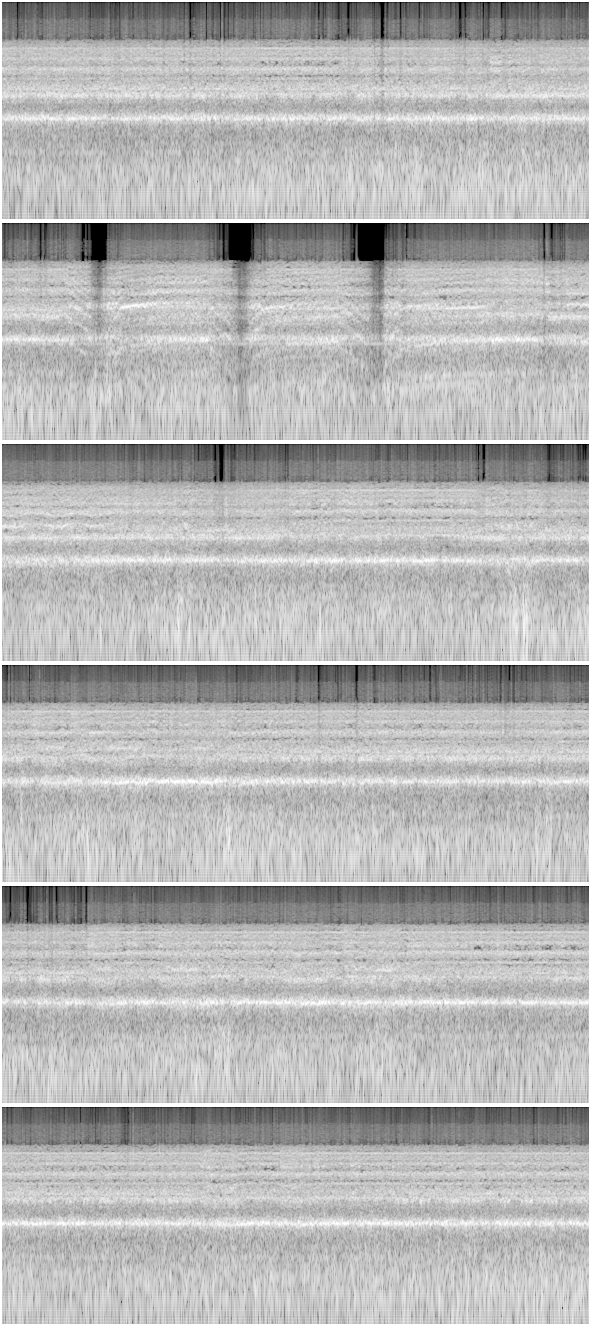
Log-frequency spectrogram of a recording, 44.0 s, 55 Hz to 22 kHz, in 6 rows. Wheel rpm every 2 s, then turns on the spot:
230, 230, 240, 230, 170, 140, 160, 220, 230, 230, 220, 220, 220, 230, 230, 230, 230, 230, 230, 230, 230, 230.
none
